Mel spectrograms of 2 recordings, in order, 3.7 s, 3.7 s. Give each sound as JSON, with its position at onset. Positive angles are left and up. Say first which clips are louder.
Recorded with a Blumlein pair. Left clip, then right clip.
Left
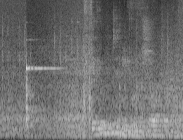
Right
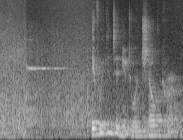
{"t": 0.5, "sound": "a piano", "louder": "left 5 dB", "azimuth_deg": 45, "distance_m": 1.4}
{"t": 1.8, "sound": "a man speaking", "louder": "right 6 dB", "azimuth_deg": -25, "distance_m": 2.5}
